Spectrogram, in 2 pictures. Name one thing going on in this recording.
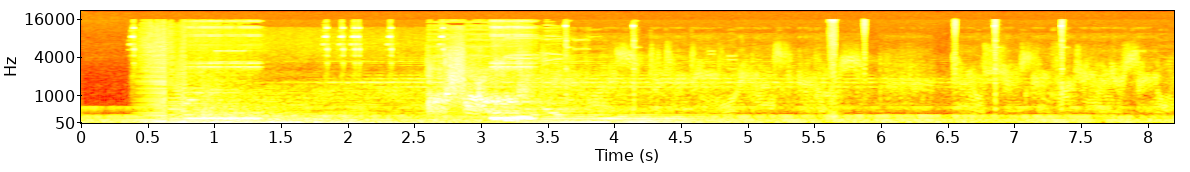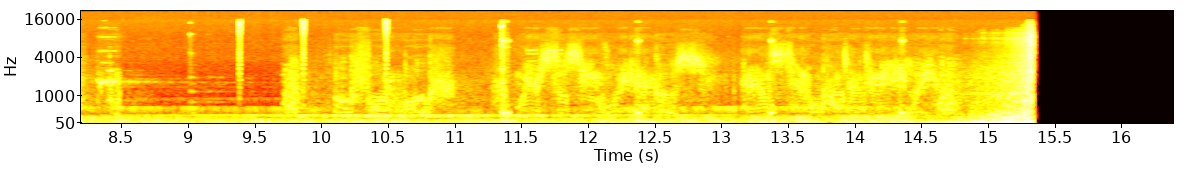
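Soft interface clicks and chimes sound as menu items are picked.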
